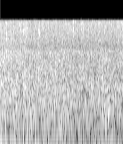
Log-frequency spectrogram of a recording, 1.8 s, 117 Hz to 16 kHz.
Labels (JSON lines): {"label": "biophony", "recorder": "SoundTrap 300"}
